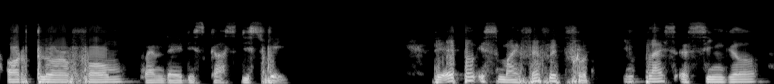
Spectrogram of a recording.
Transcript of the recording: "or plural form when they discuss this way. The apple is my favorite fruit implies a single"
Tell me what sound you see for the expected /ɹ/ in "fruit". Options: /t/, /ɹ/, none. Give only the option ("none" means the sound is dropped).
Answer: /ɹ/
